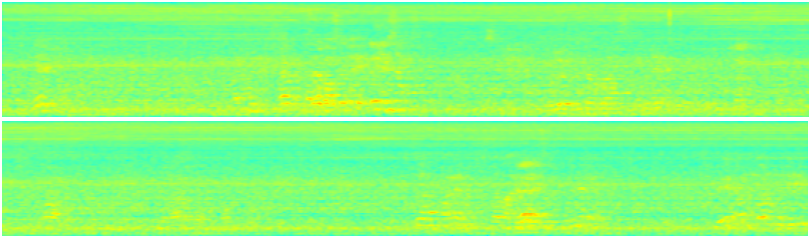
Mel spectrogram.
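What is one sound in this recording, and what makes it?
Coffee trickles into a cup.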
